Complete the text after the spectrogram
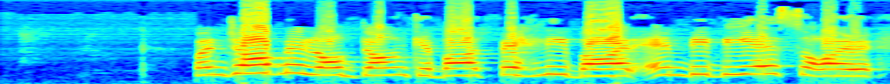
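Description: A young woman reads out news calmly and clearly into a microphone.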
